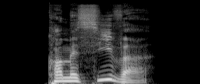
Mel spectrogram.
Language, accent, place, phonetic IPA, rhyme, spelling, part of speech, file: German, Germany, Berlin, [kɔmɪˈsiːvɐ], -iːvɐ, kommissiver, adjective, De-kommissiver.ogg
- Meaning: inflection of kommissiv: 1. strong/mixed nominative masculine singular 2. strong genitive/dative feminine singular 3. strong genitive plural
